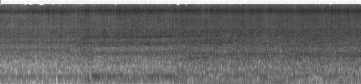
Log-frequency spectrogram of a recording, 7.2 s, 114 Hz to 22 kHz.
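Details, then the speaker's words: New Yamaha 4-stroke 5hp (6hp) outboard on its first start, at idle. Steady, even low burble with no ticks or knocks. No extraneous sounds; normal idle. "в общем yamaha как yamaha никаких посторонних звуков не слышно"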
